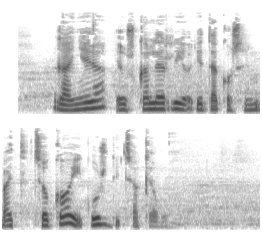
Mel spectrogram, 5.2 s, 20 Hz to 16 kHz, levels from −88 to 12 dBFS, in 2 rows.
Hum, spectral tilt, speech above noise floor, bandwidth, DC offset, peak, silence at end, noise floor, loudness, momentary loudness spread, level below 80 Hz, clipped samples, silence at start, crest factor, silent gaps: none; -5 dB/octave; 28 dB; 11 kHz; under 0.1%; -6 dBFS; 0.95 s; -50 dBFS; -23 LUFS; 11 LU; -72 dBFS; under 0.1%; 0.5 s; 18 dB; none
